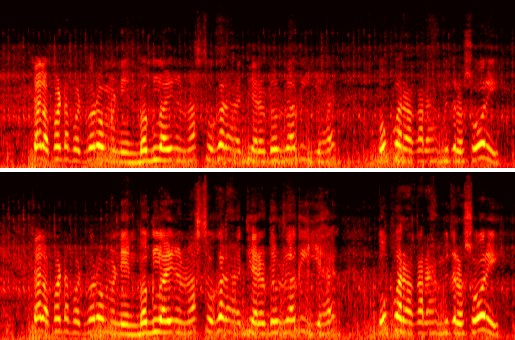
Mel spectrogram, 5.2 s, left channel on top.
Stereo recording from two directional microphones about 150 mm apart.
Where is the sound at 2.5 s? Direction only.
60° right (ahead or behind).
